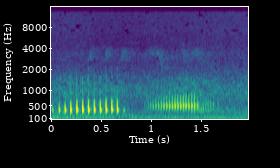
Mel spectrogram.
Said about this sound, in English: Croak, croak. That's the unmistakable sound of the common frog.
